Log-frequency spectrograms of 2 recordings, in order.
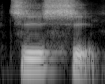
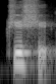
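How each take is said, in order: First: The second syllable has a falling fourth tone. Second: The second syllable has a light neutral tone. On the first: This is how it is said in Taiwan. "in Taiwan, we use the fourth tone" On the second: This is how it is said in China. "in China probably is pronounced 知识, 知识, with a neutral tone here"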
